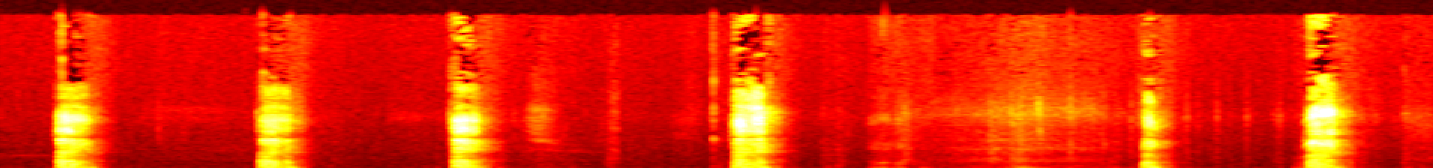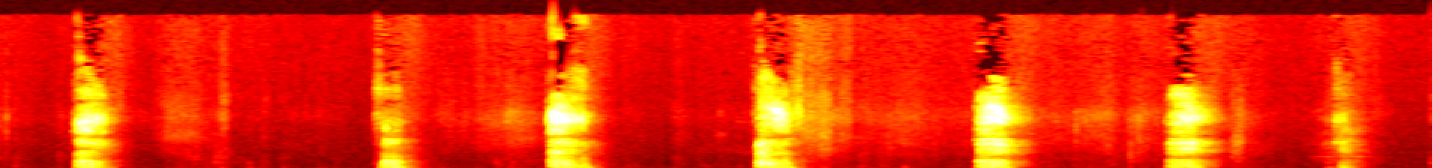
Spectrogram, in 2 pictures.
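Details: A dog with newly diagnosed congestive heart failure gives about fourteen short, harsh, dry coughs in repeated bursts; a cardiac cough at the onset of coughing.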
